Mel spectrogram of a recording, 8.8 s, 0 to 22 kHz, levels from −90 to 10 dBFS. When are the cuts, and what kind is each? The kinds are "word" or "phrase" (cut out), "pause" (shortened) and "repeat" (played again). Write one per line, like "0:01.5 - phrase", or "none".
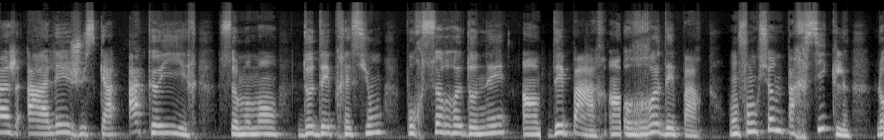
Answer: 0:05.4 - word
0:06.2 - word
